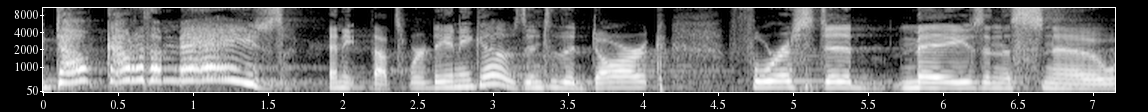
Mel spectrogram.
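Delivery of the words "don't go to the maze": high-pitched, loud yelled shout. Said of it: "You're screaming at the T V".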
